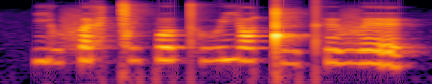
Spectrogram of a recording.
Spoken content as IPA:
j ṳ f ɐ x ǀ i̤ p o t̪ʰ ṳ j ɔ ǃ i̤ t̪ʰ ɨ v ɘ

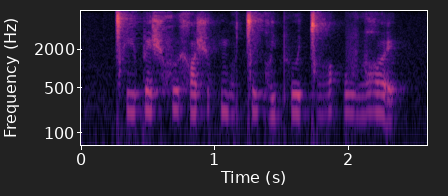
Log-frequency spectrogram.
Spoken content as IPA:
ǀʰ i p e ʃ xʷ e x ɒ ʃ u kʷ m ɔ̤ ǀ i ɡ ɔ̤ j pʰ u i̯ ǀ ɔ̤ | v ṳ ʁʷ e

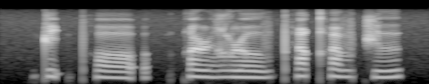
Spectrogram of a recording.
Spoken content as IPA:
ʈ i ʔ pʰ ɔː ʔ | q ɯ ɭ e̤ ʁ ɭ oː v pʰ ɛ qʰ ɯ v t͡ʃ ɯ

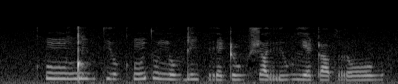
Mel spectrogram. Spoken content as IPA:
kʰ ũː ŋ͡ǃ i v tʲ oː kʰ ũ t u n o v ɖ i p r e ʈ u v ʃ ɒ rʲ u v lʲ æ ʈ ɒ f r oː v

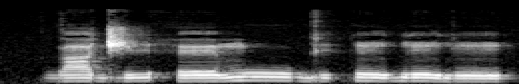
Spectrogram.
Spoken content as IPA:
ɡ a˨ d͡ʒ i˨ h eː˨ m uː˦˨ ɡ i˨ k ĩ˦ ɡ͡b ĩ˦˨ ɡ ĩ˨

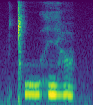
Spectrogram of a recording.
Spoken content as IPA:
ǀʰ uː h e ɦ ɑ

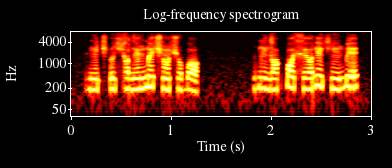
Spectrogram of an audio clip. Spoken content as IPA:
ɡ ɛ̃ t͡ʃʼ ɯ ç ɔ d ɛ̃ ɡ͡b ɛ̃ ʃ ɔ̃ ʃ o ɓ ɔ | ɓ ĩ d ɒ k͡p ɔ xʲ ɔ ɗ ẽ ç ĩ ɓ e

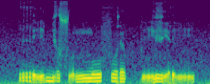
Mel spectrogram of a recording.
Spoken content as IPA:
r ḭ bʲ ɛ sʷ ɛ̰ mː u f u ɾ ʏ pː ḭ vʲ ɛ̰ ɾ ḭ

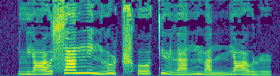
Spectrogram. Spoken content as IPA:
l j ɑ˧˥ ʊ̯ s ä˥ n̪ i˥˧ n l u˥˩ ʈ͡ʂʰ o˥ ʊ̯ t̪ y˥˩ l a˧˥ n m a̰˨˩ n n̪ j ɑ˥˩ ʊ̯ ɻ ɻ̩˩

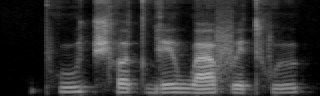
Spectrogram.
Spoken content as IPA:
pʰ u t͡ʃʰ ʌ t ɡ e w a f e t f ɯ

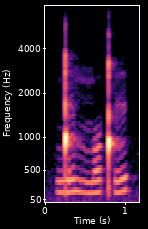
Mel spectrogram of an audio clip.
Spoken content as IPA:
ŋ͡ǃ ɨ mː o ǃʰ ɨ

